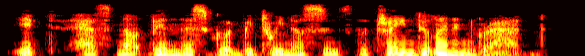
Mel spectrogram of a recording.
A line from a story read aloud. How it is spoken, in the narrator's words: Before sinking into a deep, dreamless sleep, Aida whispered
